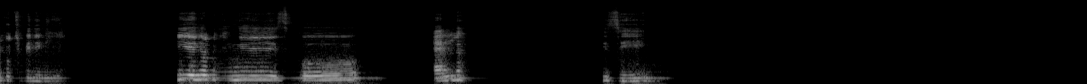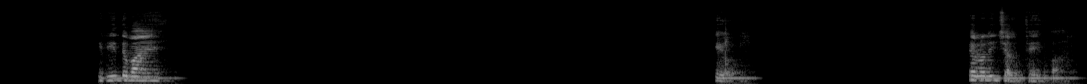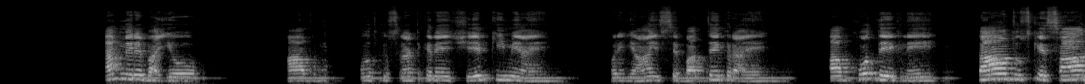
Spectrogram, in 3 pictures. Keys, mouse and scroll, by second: 7.1 click, 9.9 3, 14.6 click, 16.9 1, 19.4 click, 24.7-32.5 drag.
